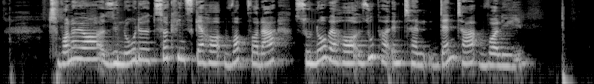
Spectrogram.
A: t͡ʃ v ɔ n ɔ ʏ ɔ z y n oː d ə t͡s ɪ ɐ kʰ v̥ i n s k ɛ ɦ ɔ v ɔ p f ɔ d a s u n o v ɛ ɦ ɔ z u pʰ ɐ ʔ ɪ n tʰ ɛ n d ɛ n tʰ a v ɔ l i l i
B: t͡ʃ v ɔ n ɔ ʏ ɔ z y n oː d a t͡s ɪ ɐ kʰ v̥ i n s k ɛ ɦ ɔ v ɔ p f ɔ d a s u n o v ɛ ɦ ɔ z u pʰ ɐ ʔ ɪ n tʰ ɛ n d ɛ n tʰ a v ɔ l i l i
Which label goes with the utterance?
A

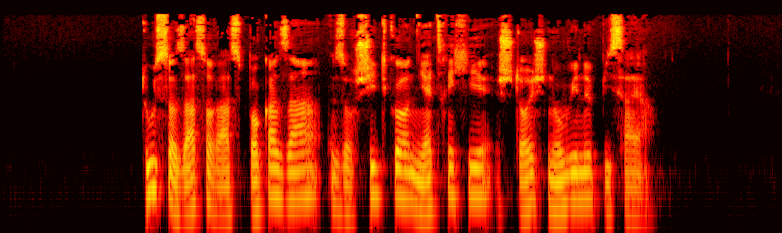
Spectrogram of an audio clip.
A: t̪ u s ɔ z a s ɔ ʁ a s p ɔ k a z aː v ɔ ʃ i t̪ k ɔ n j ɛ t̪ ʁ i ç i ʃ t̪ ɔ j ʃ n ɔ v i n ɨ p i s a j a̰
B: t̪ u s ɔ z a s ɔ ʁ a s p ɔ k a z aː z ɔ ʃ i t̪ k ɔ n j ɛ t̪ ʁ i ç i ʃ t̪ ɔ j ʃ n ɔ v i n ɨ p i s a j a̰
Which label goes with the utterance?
B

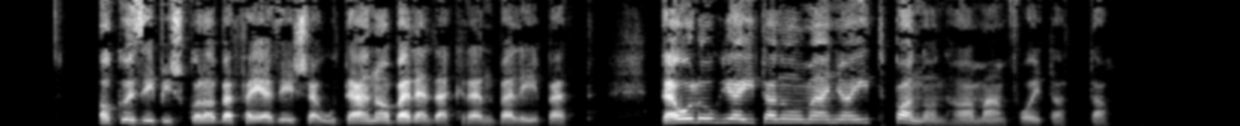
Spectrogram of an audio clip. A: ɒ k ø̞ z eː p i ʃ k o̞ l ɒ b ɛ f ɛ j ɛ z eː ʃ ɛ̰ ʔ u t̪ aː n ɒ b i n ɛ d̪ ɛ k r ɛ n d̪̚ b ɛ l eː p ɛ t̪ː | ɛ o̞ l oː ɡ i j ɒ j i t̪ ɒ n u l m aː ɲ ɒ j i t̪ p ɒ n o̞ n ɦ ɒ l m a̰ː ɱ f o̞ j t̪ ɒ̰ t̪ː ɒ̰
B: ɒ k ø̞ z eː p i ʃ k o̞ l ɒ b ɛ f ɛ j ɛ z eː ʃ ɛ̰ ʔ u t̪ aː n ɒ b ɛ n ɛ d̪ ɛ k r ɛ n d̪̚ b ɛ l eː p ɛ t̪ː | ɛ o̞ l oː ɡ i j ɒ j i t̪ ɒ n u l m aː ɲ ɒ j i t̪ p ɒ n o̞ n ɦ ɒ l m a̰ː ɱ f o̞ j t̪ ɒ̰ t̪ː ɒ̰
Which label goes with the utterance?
B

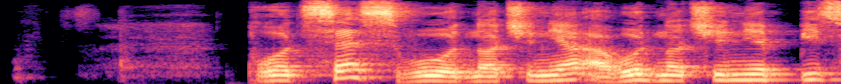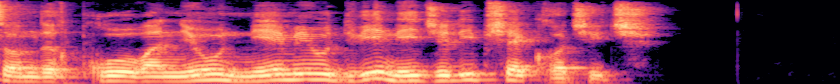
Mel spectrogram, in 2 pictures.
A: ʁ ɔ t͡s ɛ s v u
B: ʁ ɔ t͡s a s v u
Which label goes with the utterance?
A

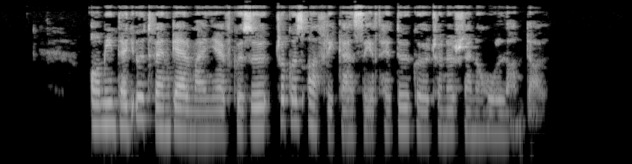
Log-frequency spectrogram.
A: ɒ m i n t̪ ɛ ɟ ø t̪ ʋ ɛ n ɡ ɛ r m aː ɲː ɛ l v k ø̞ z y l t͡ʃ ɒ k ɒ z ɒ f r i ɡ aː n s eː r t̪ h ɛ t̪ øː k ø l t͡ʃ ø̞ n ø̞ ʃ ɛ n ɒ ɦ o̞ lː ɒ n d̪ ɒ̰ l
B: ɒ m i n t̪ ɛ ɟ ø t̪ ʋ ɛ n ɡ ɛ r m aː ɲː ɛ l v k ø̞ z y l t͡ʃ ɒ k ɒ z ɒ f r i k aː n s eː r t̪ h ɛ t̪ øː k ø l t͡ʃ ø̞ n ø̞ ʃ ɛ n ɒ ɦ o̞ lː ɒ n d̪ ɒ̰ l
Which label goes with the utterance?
B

